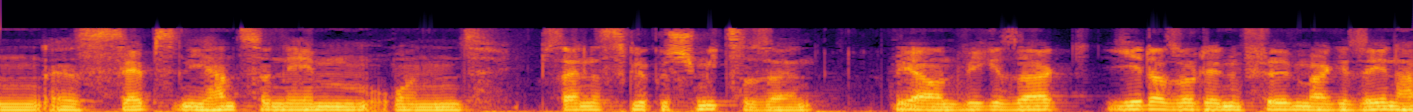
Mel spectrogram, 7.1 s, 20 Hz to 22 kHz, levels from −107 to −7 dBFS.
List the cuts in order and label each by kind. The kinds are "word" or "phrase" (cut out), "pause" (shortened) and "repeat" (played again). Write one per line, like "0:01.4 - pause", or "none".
0:03.1 - word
